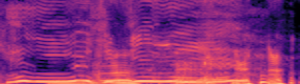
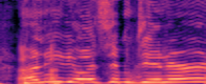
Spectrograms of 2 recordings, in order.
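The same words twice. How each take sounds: First: High, slow whiny parroting; mocking whine. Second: Imitating sweet wife. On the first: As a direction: echo her sweetness back as a nasty sneer. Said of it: "And I'm like". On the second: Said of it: "just being super sweet".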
